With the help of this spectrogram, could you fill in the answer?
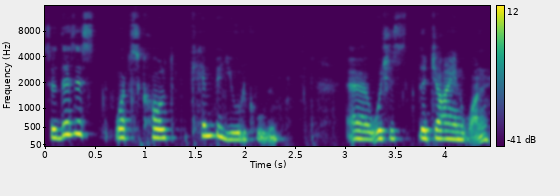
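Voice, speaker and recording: A somewhat breathy woman's voice of medium pitch, at a moderate pace. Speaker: craft tutorial presenter. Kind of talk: tutorial. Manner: hesitant, many fillers.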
